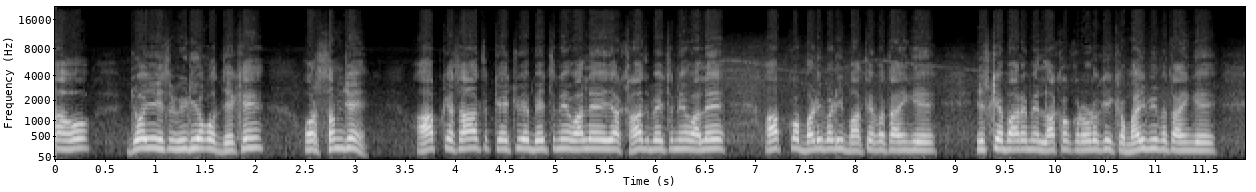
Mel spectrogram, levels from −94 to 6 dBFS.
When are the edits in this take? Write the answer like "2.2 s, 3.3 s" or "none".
none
